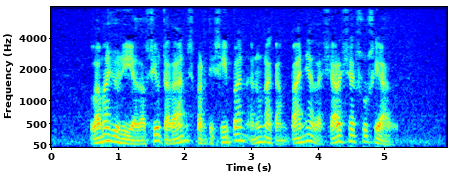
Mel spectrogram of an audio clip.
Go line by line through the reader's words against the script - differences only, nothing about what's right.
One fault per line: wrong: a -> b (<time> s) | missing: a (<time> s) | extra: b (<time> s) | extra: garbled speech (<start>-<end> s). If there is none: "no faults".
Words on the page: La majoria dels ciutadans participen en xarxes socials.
extra: una campanya de (3.2 s)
